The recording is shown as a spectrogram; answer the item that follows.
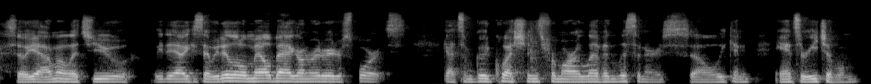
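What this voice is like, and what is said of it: Strained, worn-out voice. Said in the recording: “I can barely talk ... I've been talking all day. That's probably why my voice is.”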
